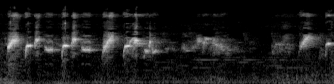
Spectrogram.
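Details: Red-whiskered bulbul tutor bird doubling its song slowly with clear gaps, kept for teaching young birds; quick liquid whistled notes in bursts, a softer trailing phrase, a brief silence, then a fresh start.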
